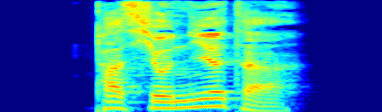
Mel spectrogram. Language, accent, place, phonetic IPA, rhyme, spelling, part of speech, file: German, Germany, Berlin, [pasi̯oˈniːɐ̯tɐ], -iːɐ̯tɐ, passionierter, adjective, De-passionierter.ogg
- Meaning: 1. comparative degree of passioniert 2. inflection of passioniert: strong/mixed nominative masculine singular 3. inflection of passioniert: strong genitive/dative feminine singular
